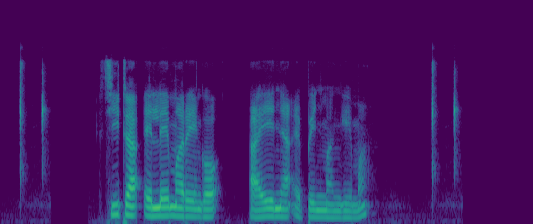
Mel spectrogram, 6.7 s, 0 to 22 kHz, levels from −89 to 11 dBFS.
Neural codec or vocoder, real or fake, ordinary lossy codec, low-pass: none; real; Opus, 32 kbps; 7.2 kHz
